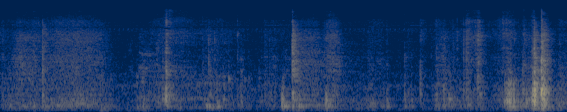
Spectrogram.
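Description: A cardboard box being handled on a desk: a faint rustle, then a few soft taps and scrapes of cardboard, with a louder knock near the end.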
